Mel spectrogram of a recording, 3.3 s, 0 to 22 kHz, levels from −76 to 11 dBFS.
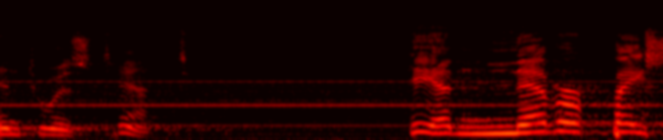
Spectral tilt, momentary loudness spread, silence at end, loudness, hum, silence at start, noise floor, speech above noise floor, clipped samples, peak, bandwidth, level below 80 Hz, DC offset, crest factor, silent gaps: -4.5 dB/octave; 22 LU; 0 s; -40 LUFS; 60 Hz at -75 dBFS; 0 s; -60 dBFS; 19 dB; under 0.1%; -22 dBFS; 18 kHz; -76 dBFS; under 0.1%; 20 dB; none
